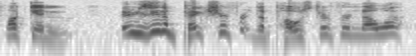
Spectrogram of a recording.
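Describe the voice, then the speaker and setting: A man's voice: extremely high pitch, lively intonation, fast, a little hiss or hum. A man co-hosting a casual movie podcast, opinionated and profane, talking through films with energy. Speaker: podcast co-host.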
